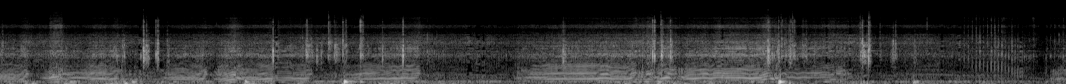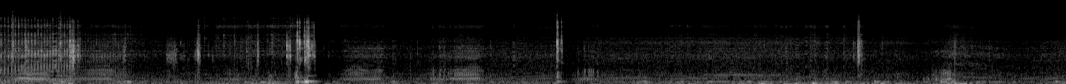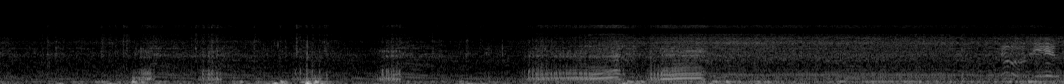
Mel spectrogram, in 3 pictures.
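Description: KTM 300 two-stroke dirt bike engine revving hard up and down over rough forest trail, loudest for the first third and then mostly at lower throttle with short blips. Sharp knocks from the bike hitting ruts and rocks are scattered throughout.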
